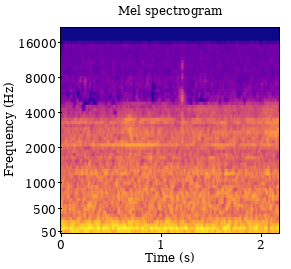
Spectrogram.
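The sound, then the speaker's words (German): An airplane drones overhead, flying out over the sea toward America, a steady low rumble with a broad rushing hiss that holds evenly throughout, fairly faint, with no voices. “Ich schaue den Flugzeugen nach, die nach Amerika hinüber über das Meer fliegen.”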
